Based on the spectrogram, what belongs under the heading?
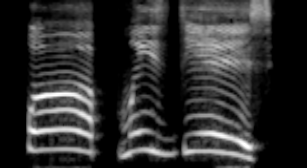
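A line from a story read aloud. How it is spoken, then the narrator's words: Shout. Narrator (Russian): крикнул Алиард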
